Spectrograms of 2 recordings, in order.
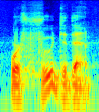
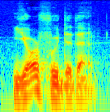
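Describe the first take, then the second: First: Said in the usual way. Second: YOU'RE leaned on as a correction; stress on YOU'RE. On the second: Retold or imitated. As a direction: turn it back with the weight on "you're". Retold comeback turning the words round.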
